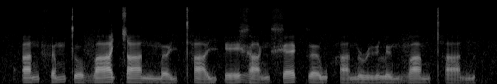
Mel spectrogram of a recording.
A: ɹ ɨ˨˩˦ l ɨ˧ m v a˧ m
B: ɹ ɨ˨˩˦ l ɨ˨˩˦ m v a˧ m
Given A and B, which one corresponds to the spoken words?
A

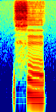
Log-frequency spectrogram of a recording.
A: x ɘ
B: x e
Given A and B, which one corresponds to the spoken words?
B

